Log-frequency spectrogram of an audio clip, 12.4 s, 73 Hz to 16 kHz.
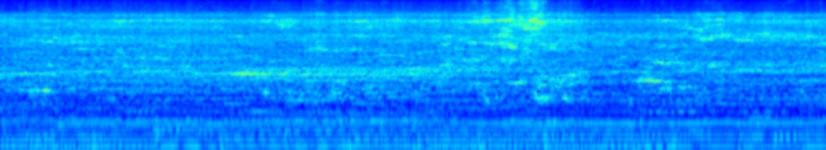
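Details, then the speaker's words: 2.8 kVA Sumec Firman generator, which a client says is noisy and uses a lot of fuel: loud, harsh, rapid putter of about four beats a second with raspy blow-through from a leaking exhaust. "yeah so you can see the G is very noisy very noisy very very noisy"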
